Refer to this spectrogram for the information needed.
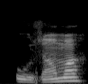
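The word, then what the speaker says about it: Uzomah: Maybe CJ Uzmaza. And I probably butchered his name. – You mean Uzoma? – Uzoma. Thank you.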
